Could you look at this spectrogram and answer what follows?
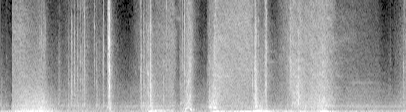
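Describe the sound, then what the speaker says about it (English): Hydraulic clamps lock a Sarmat ICBM into its silo emplacement, heard as a string of mechanical whirs, clunks and sharp metallic latching hits over a low rumbling bed, with no voices. "Hydraulic clamps lock the missile into place"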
